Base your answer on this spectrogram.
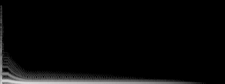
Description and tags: MBASE Kick 14
i recorded this with my edirol FA101.
not normalized
not compressed
just natural jomox sounds.
enjoy !
bassdrum, analog, jomox, kick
